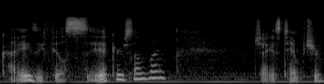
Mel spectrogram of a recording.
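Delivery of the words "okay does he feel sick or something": high, anxious, worried voice. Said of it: "And I was like".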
